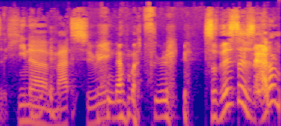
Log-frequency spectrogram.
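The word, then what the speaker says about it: Hinamatsuri: And then Lego gave me, how do you pronounce it? Hina Matsuri? Hina Matsuri.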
